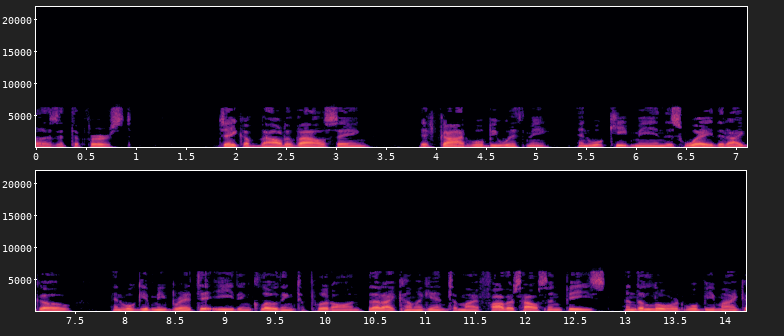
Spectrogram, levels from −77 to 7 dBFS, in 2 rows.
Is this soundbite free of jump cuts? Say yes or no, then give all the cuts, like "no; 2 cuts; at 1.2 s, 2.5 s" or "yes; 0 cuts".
no; 2 cuts; at 10.4 s, 12.9 s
